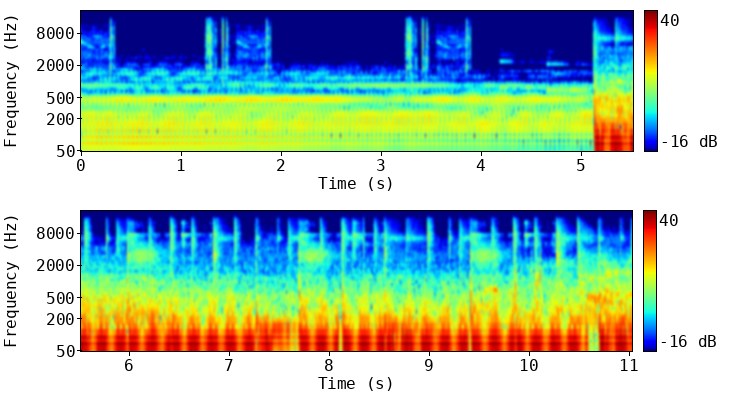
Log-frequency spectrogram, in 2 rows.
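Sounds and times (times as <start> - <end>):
held music chord: 0.0 - 11.0
camera shutter clicks: 1.2 - 2.0, 3.3 - 4.0.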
